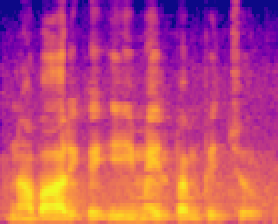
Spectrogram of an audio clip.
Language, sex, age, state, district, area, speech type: Telugu, male, 30-45, Andhra Pradesh, Vizianagaram, rural, read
